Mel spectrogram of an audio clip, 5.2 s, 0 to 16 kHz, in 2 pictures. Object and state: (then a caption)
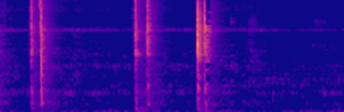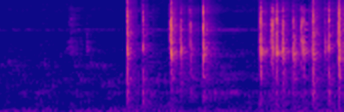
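Mechanical keyboard with plastic keycaps. Keys on a Mercutio 40% mechanical keyboard with Boba U4T switches and plastic keycaps are pressed by right-hand fingertips, then typed on with both hands. A few spaced, sharp, bright clacks give way to quicker bursts of typing, each stroke short with almost no ring or low end.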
